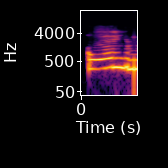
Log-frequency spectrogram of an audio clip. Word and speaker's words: comb: कोम्ब नहीं आता है, कोम्ब की स्पेलिंग COMB है, और उसमें बी साइलेंट है, ई कहाँ से आया वहां पर?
